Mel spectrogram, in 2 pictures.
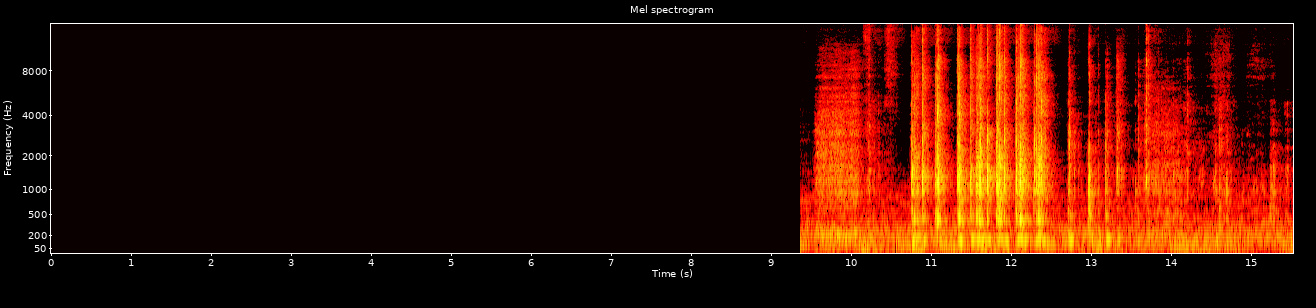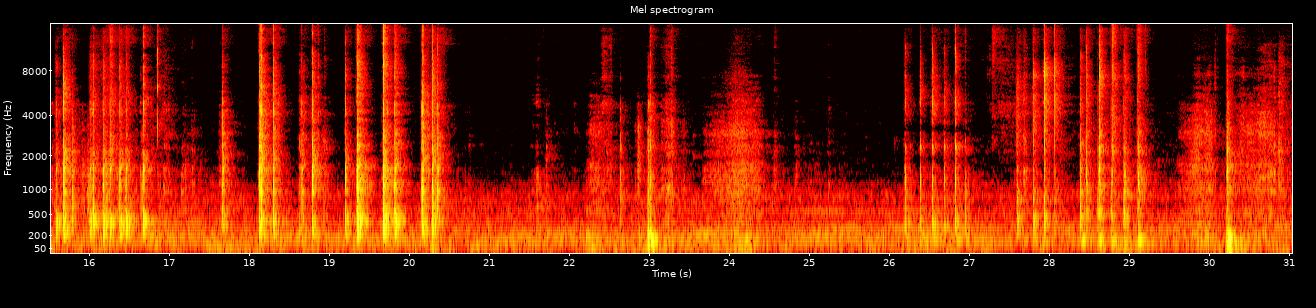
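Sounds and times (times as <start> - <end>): plastic pieces clicking and tapping: 10.7 - 13.8, 14.4 - 17.0, 17.6 - 20.6, 27.6 - 29.3.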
